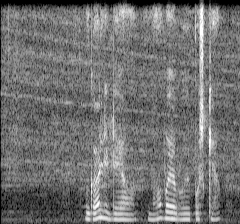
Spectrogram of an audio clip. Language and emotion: Russian, sad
